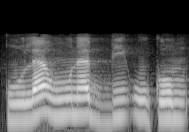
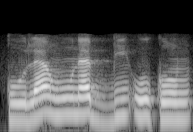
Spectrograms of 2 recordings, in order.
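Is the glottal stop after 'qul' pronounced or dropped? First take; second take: dropped; dropped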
